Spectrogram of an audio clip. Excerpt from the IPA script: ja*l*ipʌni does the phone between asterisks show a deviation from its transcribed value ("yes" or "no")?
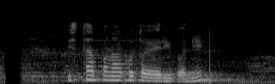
yes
